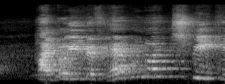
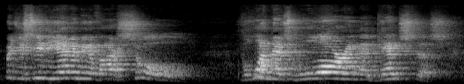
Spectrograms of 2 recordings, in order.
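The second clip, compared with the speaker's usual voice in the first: normal talking voice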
